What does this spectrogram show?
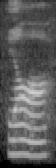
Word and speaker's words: horror: And if you're wondering why I say horror that way, it's because with my particular accent, I have been told that apparently I cannot pronounce that word correctly. I tend to squish it into one syllable when it should be two, so it ends up sounding a little different.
